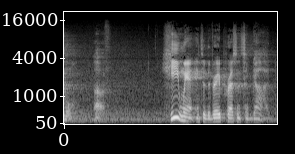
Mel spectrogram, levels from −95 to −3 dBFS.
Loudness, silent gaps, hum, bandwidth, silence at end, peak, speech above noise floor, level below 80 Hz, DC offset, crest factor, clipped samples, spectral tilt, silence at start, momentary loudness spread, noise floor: -22 LUFS; none; none; 13.5 kHz; 0 s; -4 dBFS; 26 dB; -76 dBFS; under 0.1%; 22 dB; under 0.1%; -3.5 dB/octave; 0 s; 18 LU; -49 dBFS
